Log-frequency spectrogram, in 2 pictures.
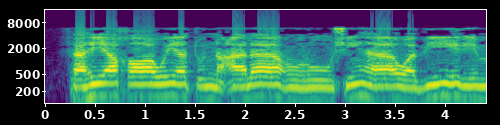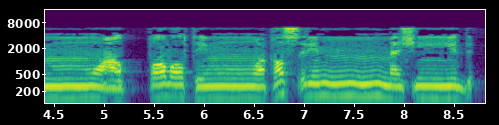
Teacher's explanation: فقد قرأها ورش بإبدال الهمزة وتغليظ اللام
